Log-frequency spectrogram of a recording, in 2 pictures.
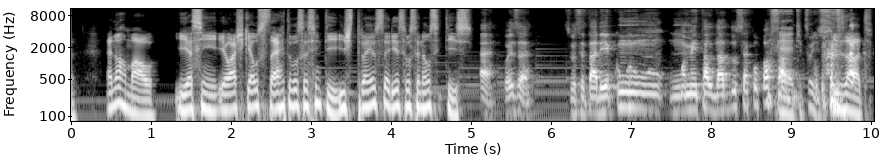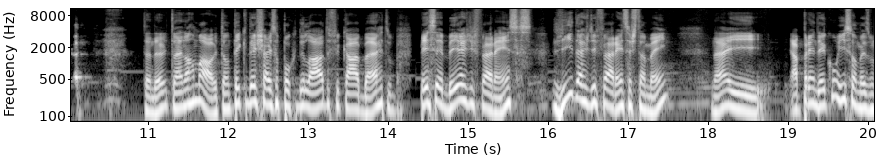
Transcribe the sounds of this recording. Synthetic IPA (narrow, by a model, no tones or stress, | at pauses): ɛnɔɾmaw | ɪasĩewaʃʊ̥kɪɛʊsɛht̪ʊvosesẽnt̪iɾiʃt̪ɾɐ̃ɲʊseɾiɐsɪvosenɐ̃w̃sẽt̪isɪ̥ɛpojzɛ | sɪvoset̪aɾiɐkõũmɐmẽt̪alid̪ad̪ɪd̪ʊsɛkʊlʊpasat̪ipʊisʊizat̪ʊ̥ | ẽt̪ẽnd̪ewẽt̪ɐ̃w̃ɛnɔɾmawẽt̪ɐ̃w̃t̪ẽj̃kɪd̪ejʃaisʊũpowkʊd̪ɪlad̪ʊfikaɾabɛɾt̪ʊpehsebeɐzd̪ifeɾẽsɐ̥sɦid̪ɐzd̪ifeɾẽsɐst̪ɐ̃mbẽj̃ | nɛɪ | apɾẽnd̪ekõisʊamezmʊ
